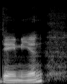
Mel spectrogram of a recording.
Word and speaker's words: Demian: It is an odd spelling, DemianRoss. It's still pronounced Demian. It's a Herman Hesse book. The character was Demian.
